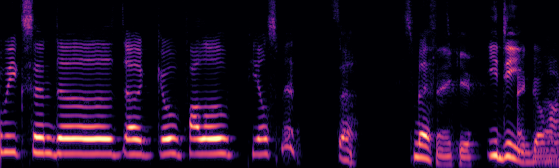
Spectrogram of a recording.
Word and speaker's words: plsmithed: and uh go follow PL Smith Smith Ed there is an e in there there's no it's not silent e or whatever just there's an e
